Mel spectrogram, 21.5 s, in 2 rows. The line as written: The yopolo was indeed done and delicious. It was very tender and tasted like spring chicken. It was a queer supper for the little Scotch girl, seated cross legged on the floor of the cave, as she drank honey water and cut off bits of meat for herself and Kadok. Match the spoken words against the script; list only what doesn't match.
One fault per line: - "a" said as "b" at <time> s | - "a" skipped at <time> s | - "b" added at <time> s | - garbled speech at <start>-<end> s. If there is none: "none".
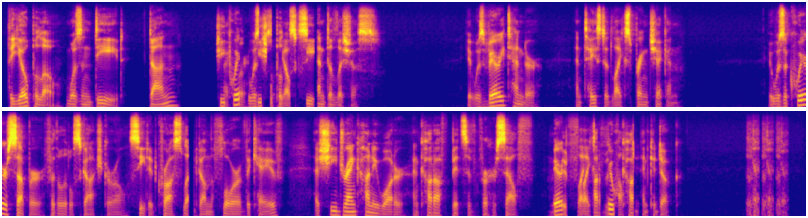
- garbled speech at 2.9-4.2 s
- "meat" skipped at 17.1 s
- garbled speech at 18.0-19.2 s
